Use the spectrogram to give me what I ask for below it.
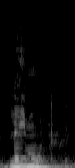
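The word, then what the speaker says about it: ليمون: And here, you know the na ma na, sorry, la ya meem wow, noon. That's laymoon.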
